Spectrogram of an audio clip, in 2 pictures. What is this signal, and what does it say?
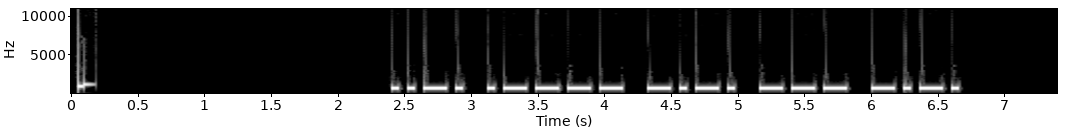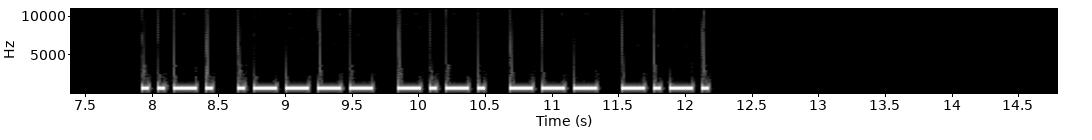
Morse code, heard as a keyed tone, about 20 wpm, 700 Hz. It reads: F1COC F1COC
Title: DXCC-100 Call Signs - 5 Characters - Repeated 2x - 20wpm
